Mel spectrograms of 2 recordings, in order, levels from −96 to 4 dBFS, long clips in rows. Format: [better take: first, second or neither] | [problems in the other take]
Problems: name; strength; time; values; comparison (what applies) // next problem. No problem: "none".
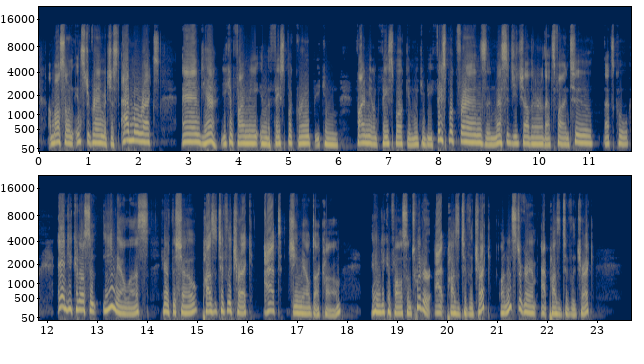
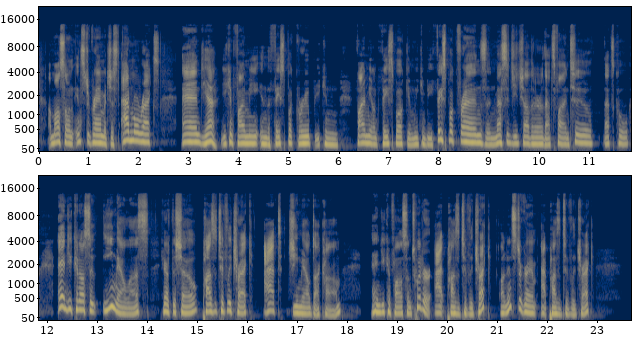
second | distortion; slight; 12% of the sound clipped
